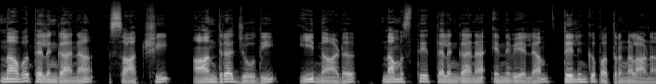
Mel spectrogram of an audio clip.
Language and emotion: Malayalam, neutral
